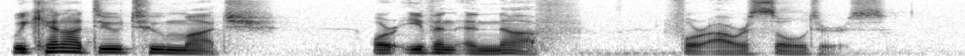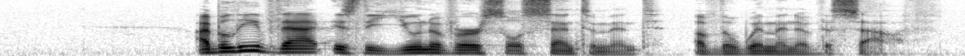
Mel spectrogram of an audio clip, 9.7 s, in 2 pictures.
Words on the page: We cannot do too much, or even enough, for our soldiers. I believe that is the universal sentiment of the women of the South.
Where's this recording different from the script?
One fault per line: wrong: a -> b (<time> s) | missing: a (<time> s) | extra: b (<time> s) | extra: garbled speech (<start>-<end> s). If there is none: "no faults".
no faults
